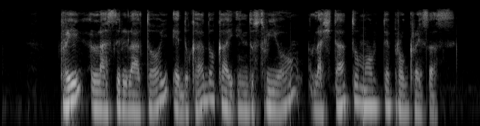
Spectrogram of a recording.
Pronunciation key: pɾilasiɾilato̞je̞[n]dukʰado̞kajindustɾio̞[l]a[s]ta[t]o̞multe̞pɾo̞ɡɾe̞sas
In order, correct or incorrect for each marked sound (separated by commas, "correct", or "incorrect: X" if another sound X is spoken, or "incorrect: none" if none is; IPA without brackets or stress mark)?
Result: incorrect: none, correct, incorrect: ʃ, correct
